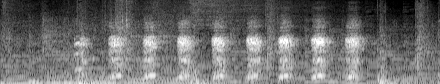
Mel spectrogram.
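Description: A duck quacking in a quick run of about nine quacks, roughly three a second, growing louder and then fading at the end, over background music.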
